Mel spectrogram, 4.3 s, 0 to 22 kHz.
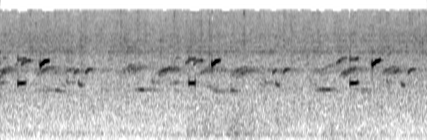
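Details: Coqui frog in rain in Puerto Rico giving its two-note co-qui call, a short lower note and then a higher rising whistle, three times at about 1.6-second intervals over a soft chorus of other frogs and steady rain hiss.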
